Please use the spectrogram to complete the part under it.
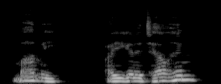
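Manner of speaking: whispered voice. Retelling a story, a voice comes to the mother asking her, whisper. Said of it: "she gets this whisper that comes to her".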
